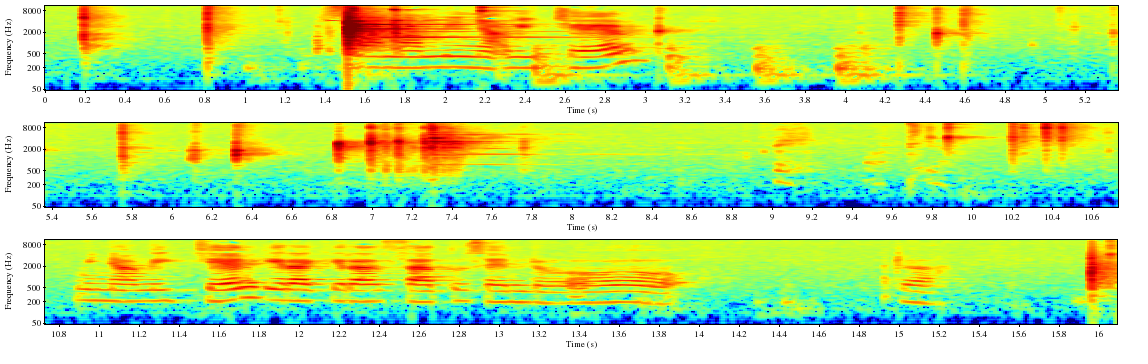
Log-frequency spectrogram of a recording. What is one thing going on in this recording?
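A spoon clinks and scrapes in a bowl.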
